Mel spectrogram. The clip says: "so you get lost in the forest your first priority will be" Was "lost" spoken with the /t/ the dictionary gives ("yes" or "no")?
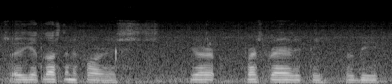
yes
